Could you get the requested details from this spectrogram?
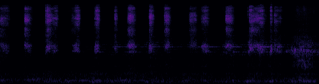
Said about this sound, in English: So I'll just write these down here.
